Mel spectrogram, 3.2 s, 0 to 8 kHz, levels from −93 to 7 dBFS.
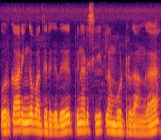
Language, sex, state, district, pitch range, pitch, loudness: Tamil, male, Tamil Nadu, Kanyakumari, 110-135 Hz, 125 Hz, -14 LUFS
